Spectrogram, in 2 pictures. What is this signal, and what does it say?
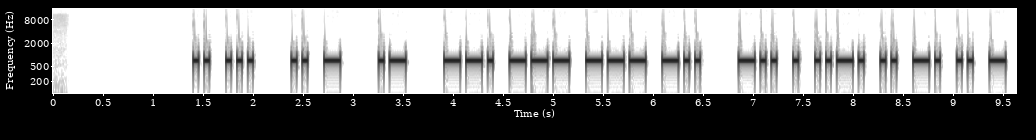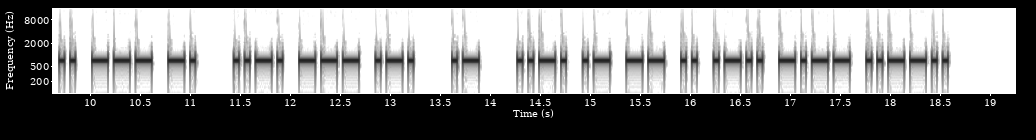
Morse code, heard as a keyed tone, about 21 wpm, 700 Hz. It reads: IS IT A GOOD DEFINITION FOR A FAMILY?
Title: Sentences from Top 1000 Words - Review Part 4 - 22wpm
